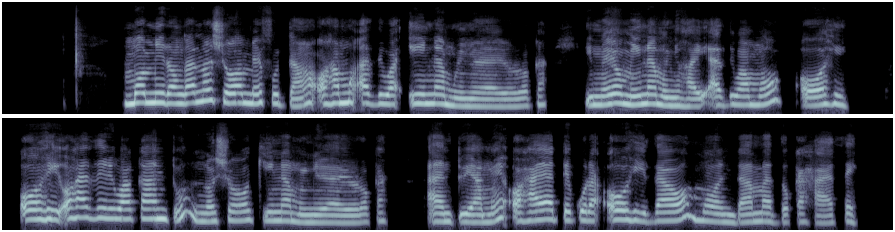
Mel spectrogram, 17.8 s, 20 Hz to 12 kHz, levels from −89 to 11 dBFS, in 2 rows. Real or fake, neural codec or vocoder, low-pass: fake; codec, 44.1 kHz, 7.8 kbps, Pupu-Codec; 10.8 kHz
